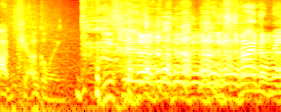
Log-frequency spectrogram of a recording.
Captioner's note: everyone laughs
